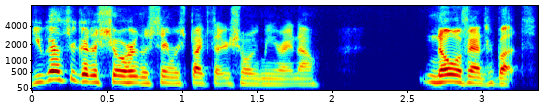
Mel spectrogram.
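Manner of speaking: stern dad voice. Retelling addressing a noisy kids group: imitating his raised dad voice. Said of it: "raised my voice and got my dad voice in there".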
